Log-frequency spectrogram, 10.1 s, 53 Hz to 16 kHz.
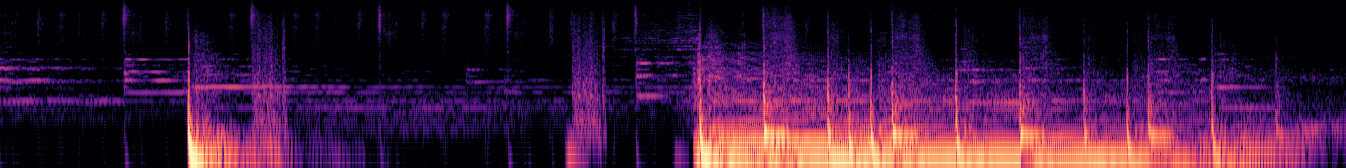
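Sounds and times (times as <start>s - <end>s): fast hi-hat ticks: 0.0s - 5.9s
synth chords: 0.0s - 10.0s
heavy bass hit dropping in pitch: 5.3s - 9.8s.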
